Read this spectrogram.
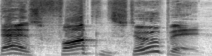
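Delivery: loud frustrated yelling; angry shout. Real, not acted. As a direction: shout it in disgust. Frustrated reaction to putt.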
